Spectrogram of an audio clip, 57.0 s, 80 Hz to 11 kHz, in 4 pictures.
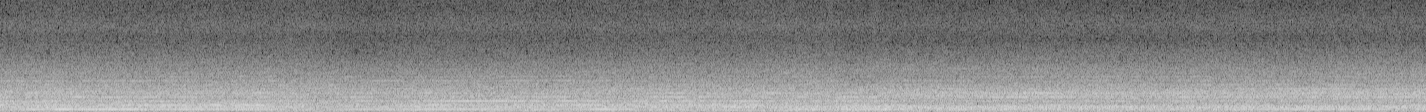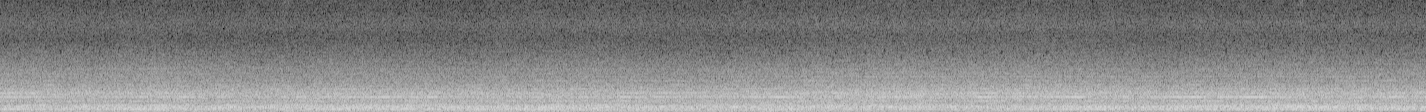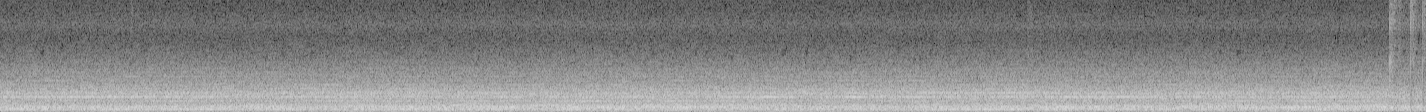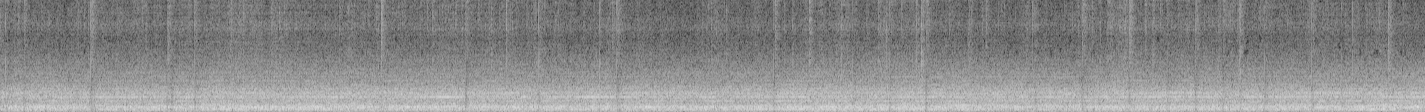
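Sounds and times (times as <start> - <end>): steady hum: 42.4 - 57.0
welding arc crackling: 42.4 - 57.0.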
